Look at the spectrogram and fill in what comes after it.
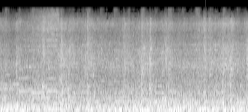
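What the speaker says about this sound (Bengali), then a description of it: "এখন জয়পুরহাট স্টেশন থেকে আমাদের ট্রেন ছাড়লো।" A passenger train pulls out of Joypurhat station in Bangladesh, its loud, steady rolling rumble heard from on board with rhythmic clickety-clack of wheels over rail joints.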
